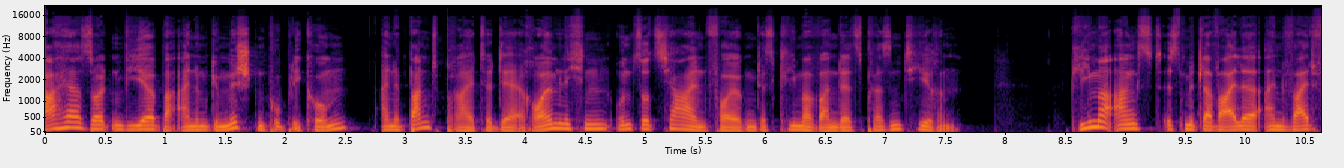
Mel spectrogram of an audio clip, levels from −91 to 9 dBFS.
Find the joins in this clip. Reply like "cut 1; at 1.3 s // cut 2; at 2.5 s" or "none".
cut 1; at 8.4 s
